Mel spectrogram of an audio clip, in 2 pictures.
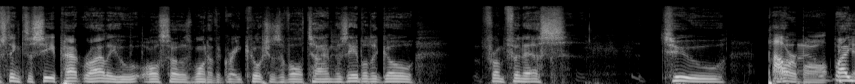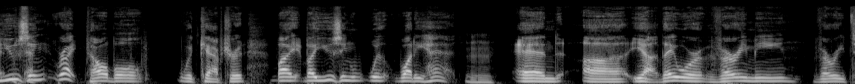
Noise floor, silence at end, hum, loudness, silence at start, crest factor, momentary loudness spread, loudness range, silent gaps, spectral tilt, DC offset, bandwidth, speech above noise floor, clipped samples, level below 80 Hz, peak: -56 dBFS; 0 s; none; -20 LUFS; 0 s; 18 dB; 10 LU; 4 LU; none; -5 dB/octave; under 0.1%; 16 kHz; 36 dB; under 0.1%; -38 dBFS; -2 dBFS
